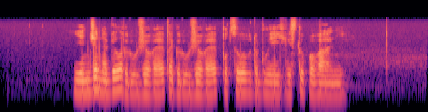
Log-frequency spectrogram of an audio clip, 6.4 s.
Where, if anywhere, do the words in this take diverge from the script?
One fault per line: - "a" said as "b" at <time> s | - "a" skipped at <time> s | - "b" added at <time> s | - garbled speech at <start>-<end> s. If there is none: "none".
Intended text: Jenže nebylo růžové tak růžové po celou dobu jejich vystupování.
none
